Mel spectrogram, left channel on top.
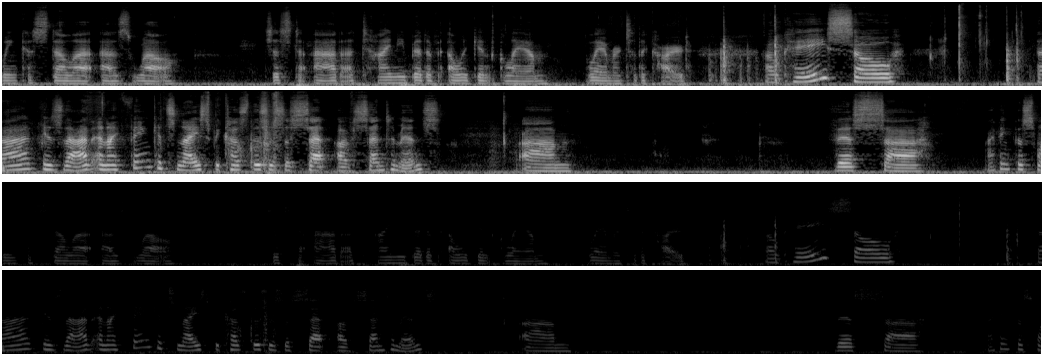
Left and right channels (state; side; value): quieter; right; 28.8 dB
